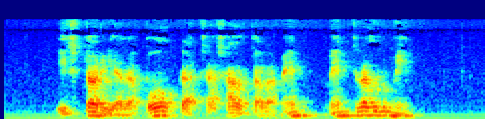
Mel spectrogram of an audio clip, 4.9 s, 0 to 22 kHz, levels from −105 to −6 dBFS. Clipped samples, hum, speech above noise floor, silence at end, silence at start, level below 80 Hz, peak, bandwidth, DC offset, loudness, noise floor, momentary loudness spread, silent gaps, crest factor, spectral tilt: under 0.1%; none; 32 dB; 0.7 s; 0.55 s; -52 dBFS; -4 dBFS; 11.5 kHz; under 0.1%; -25 LUFS; -56 dBFS; 11 LU; none; 22 dB; -7 dB/octave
